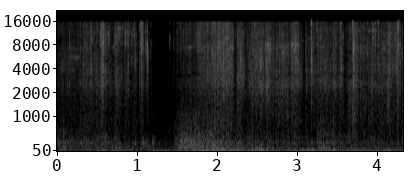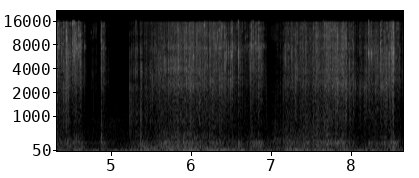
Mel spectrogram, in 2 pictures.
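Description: Long chrome nails rake and tap through a scattered pile of small pink mini wooden clothespins. The result is dense, bright clicking and rattling clatter with very little low end, broken by brief pauses near 1.3, 5 and 7 seconds.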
